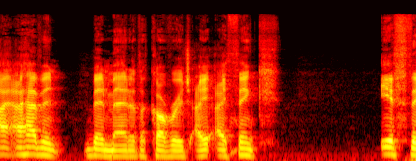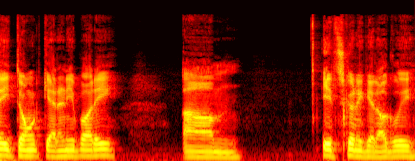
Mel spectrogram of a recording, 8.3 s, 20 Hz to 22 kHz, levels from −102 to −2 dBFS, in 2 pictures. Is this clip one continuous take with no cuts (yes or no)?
yes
